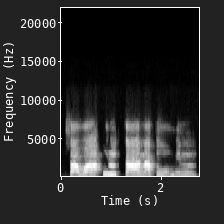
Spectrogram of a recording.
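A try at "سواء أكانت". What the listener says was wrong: akanat iya akanat jangan kanatu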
